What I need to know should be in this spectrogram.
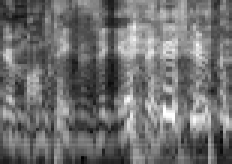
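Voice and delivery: loud, high, through laughter; laughing. Real, not acted. Teasing friend about mom and chicken strip, laughing. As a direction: crack up while joking loudly.

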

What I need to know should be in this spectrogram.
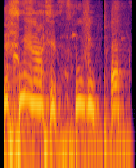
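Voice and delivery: high, hyped-up shout-out; excited hype. Real, not acted. Shouting out Macbone to the chat, excited and high. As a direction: hype him up, voice way up.

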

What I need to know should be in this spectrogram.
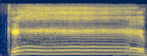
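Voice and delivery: high disbelieving yelp; surprised what. Real, not acted. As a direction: caught off guard again. Hears it's the same street.

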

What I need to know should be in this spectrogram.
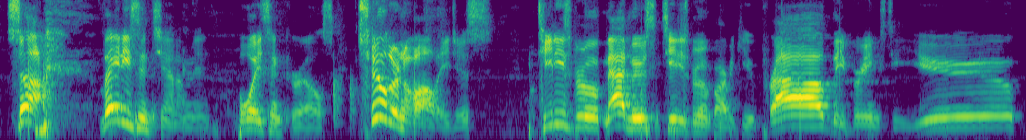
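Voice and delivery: slow, grand showman introduction; ringmaster. Acted. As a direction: roll out the big welcome. Game show host introducing guest.

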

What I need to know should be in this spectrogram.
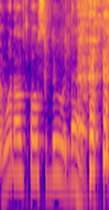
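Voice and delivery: put-on high, squeaky old lady. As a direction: pitch way up like an elderly woman. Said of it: "start using my old lady voice".

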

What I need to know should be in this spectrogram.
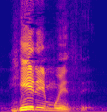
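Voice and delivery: loud, high "hit him with it"; loud comic retort; shouted punchline. Retold or imitated. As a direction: bark the answer for laughs. His reply, punchline shouted.

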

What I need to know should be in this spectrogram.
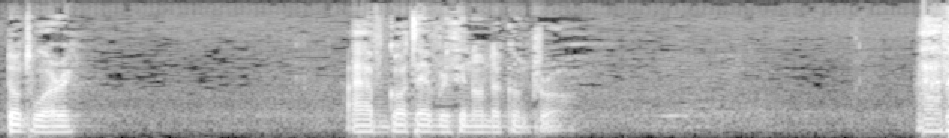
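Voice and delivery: low, very soft, soothing voice; gentle reassurance. Retold or imitated. The Lord answering the shouting boy, softly reassuring. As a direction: drop right down and calm the listener.

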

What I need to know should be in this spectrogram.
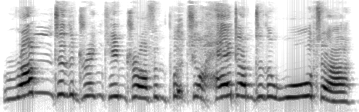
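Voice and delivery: high, loud urgent shriek; high-pitched alarmed shouting. A narrator's reading. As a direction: yell frantic orders at the top of the voice. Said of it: "shrieked Missus Cranky".

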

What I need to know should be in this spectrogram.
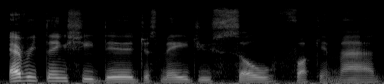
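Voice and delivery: usual speaking voice

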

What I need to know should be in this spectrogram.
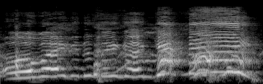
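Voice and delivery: high, crying shout of terror; hammed-up crying scream; mock crying. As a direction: wail it like you're being chased. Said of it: "started crying like".

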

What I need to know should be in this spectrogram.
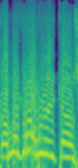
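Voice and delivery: high, loud cry of alarm; hammed-up panicked sighting; mock alarm. Host voicing survivors seeing Jason fly in, mock panicked. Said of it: "They're like".

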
